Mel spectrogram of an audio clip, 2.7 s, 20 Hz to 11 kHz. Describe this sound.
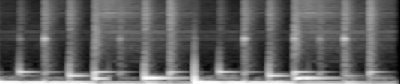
tribal 90bpm
Another of my beats. Made in FL studio, using mostly Breakbeat Paradise.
